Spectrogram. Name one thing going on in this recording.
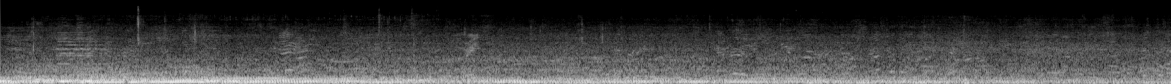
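A crowd of adults and children chatters nearby outdoors.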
